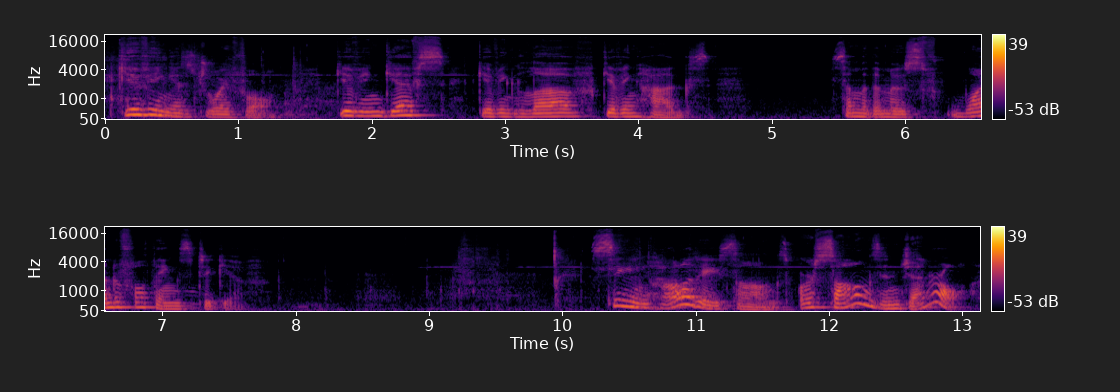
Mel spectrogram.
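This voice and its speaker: A woman with a fairly low voice reads a picture book to young children. Her delivery swings widely in pitch and often dips into creaky fry, as she chats to the listeners and puts questions to them. There is clear background noise in the recording. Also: slow, pauses often. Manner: expressive, addresses young listeners with questions and exclamations. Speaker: read-aloud storyteller for children. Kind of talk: picture book read-aloud with asides to children.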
